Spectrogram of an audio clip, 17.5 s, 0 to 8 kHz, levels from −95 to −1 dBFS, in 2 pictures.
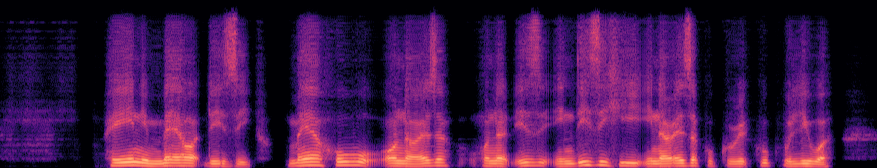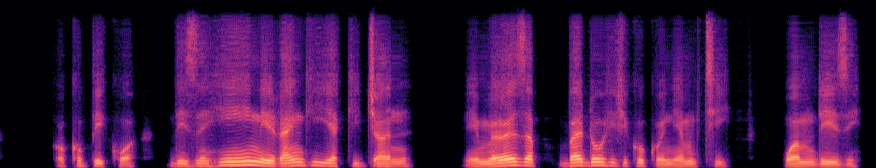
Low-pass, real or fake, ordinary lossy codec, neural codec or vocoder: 7.2 kHz; fake; Opus, 64 kbps; codec, 16 kHz, 0.2 kbps, FocalCodec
